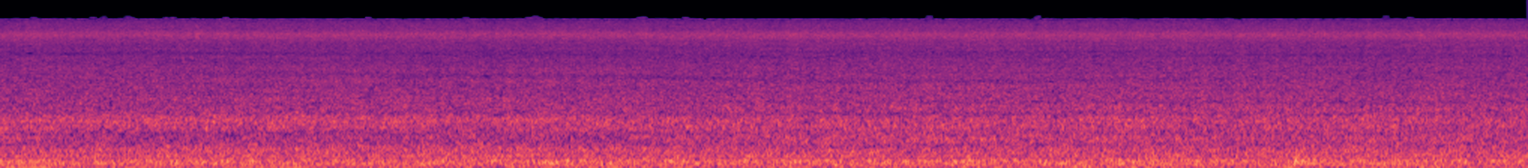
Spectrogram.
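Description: Water rushing and churning steadily as it pours out of a concrete culvert into an irrigation channel, a constant even roar of whitewater.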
